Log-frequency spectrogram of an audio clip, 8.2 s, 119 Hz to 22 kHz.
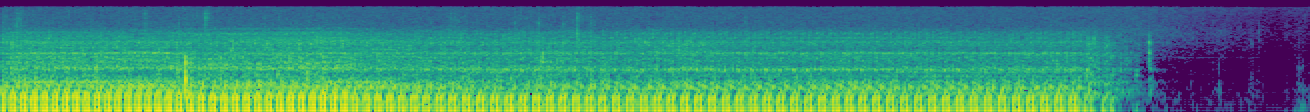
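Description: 2021 Yamaha MT-07's parallel-twin engine, through its stock Euro 5 exhaust, running steadily at low revs, then stopping abruptly about seven seconds in.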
